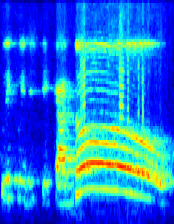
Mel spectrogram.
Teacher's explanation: a sílaba tônica da palavra liquidificador é do, porque é a que é pronunciada com maior intensidade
